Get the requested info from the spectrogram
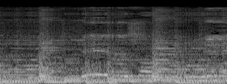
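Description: Live rock band playing a song on electric guitar, bass guitar and drums, with a male lead vocal. The recording is distorted.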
